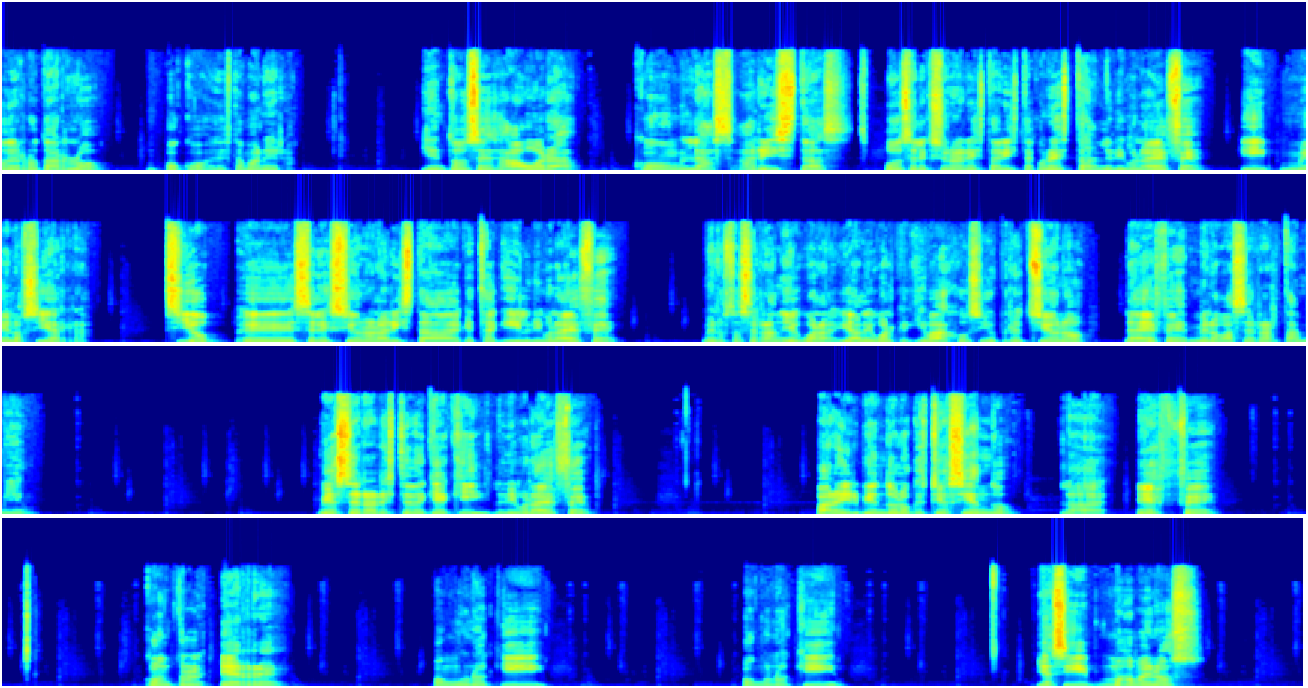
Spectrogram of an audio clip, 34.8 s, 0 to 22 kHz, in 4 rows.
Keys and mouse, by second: 2.7 right click, 4.4 click, 5.4 right click, 5.8 right click, 6.6 shift+right click, 7.5 f, 9.3 right click, 12.6 f, 13.9 right click, 16.0 f, 19.5 right click, 20.4 shift+right click, 21.3 f, 24.1 right click, 25.1 f, 27.8 ctrl+r, 33.0 right click, 34.3 shift+right click.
